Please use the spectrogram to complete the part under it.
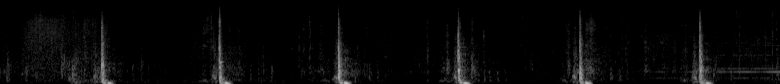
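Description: An axe chops into wood with steady, repeated thuds.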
